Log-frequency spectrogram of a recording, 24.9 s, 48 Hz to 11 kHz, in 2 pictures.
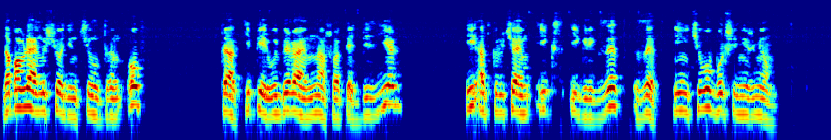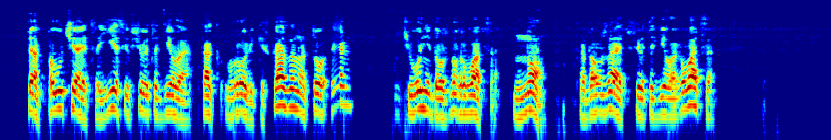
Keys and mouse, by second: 4.1-5.5 drag, 7.9 click, 8.5 click, 9.0 click, 9.5 click, 10.6-11.9 middle drag, 13.6-15.0 middle drag, 17.5 r, 20.9 ctrl+z.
